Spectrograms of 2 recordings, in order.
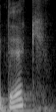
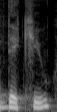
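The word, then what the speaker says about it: deque: Après ça, ça se prononce deck et non pas DQ. Ne demandez pas pourquoi, mais c'est le même dans tous les langages.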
